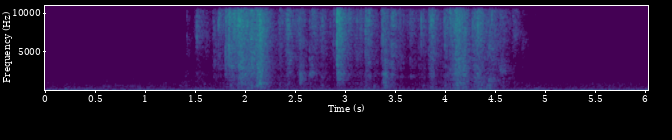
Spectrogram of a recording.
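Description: Hockey trading cards being flicked and shuffled through by hand: a run of quick papery rustles and flicks starting about a second and a half in and lasting about three seconds.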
